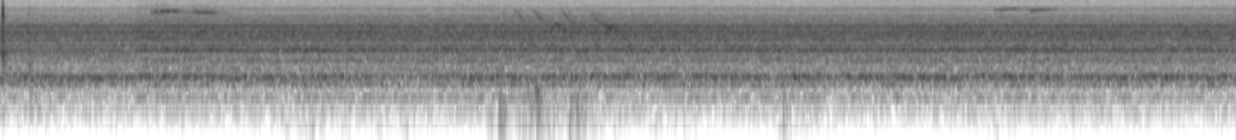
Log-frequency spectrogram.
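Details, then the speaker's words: Cheap Chinese eBay diesel night heater, fuel filter previously replaced, cooling down after shutdown while still very hot; fan keeps running, glow plug comes back on: soft even fan whir with steady low hum, no knocks or rattles; normal cool-down. "t's now just cooling down it's still very hot the fan will keep going for some time just to make sure everything really has cooled down"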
